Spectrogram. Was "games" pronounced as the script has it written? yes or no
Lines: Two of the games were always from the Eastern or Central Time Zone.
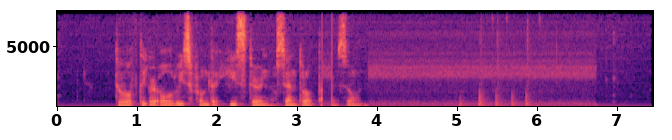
no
